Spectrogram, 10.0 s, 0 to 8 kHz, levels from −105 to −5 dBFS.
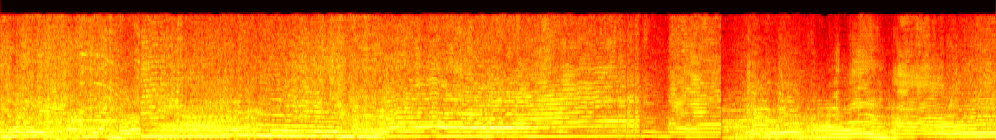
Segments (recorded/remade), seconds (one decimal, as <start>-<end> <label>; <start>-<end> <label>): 0.0-10.0 recorded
